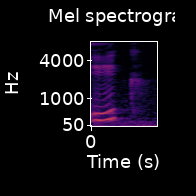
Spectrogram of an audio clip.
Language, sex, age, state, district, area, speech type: Nepali, female, 18-30, West Bengal, Darjeeling, rural, read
